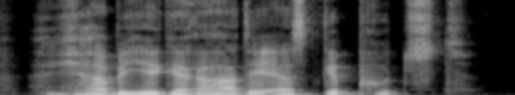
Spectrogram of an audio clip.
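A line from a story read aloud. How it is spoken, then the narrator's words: Sighed. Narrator (German): seufzte ich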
